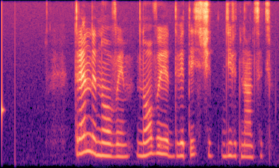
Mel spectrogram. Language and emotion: Russian, neutral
